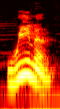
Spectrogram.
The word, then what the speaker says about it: women: Você escreve F-I-S-H. É fácil, não é? Sim. Aí você tem uma palavra que é women. Women, você escreve W-O M-E-N. Por que, que, tem um O e você fala o I, igual fish? – É, entendeu?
